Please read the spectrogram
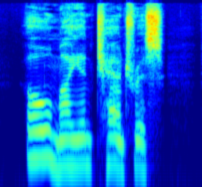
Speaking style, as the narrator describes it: she cried

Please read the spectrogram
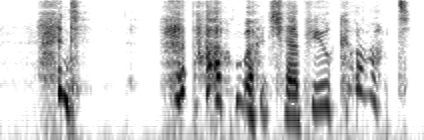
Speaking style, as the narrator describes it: asked my sister, laughing, positively laughing

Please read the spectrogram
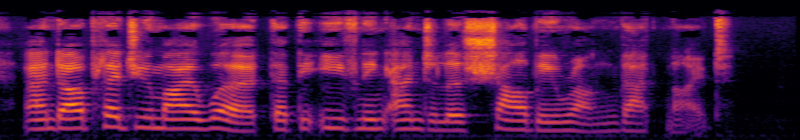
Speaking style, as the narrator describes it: retorted Chauvelin dryly

